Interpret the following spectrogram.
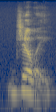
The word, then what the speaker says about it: Gilli: Gilli. I'm pretty sure that's how someone told me it's pronounced.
